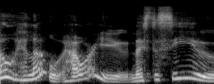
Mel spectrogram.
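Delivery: bubbly put-on phone voice. Describing a family member answering the phone after being mean, mock bright and bubbly. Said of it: "they're all like bright and bubbly".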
